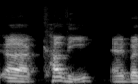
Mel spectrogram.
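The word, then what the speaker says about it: Kavi: long 40 love out nice to meet you Kobe he says it's pronounced uh Covey and but it's spelled k-a-v-i but nice to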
